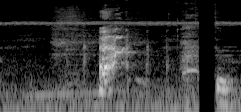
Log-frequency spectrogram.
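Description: Crickets trilling steadily in the background, with one sudden short burst of a person's laughter about a second in.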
